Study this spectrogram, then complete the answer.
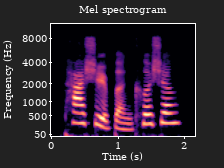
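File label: Chinese; hsk4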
